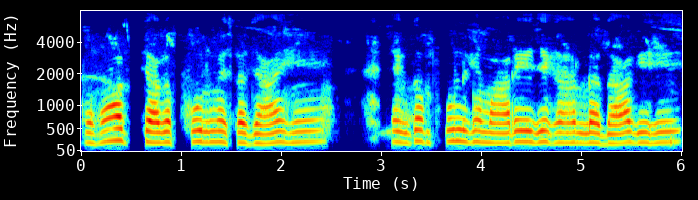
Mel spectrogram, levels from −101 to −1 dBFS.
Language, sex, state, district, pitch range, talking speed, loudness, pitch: Chhattisgarhi, female, Chhattisgarh, Jashpur, 210-230 Hz, 160 wpm, -21 LUFS, 220 Hz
